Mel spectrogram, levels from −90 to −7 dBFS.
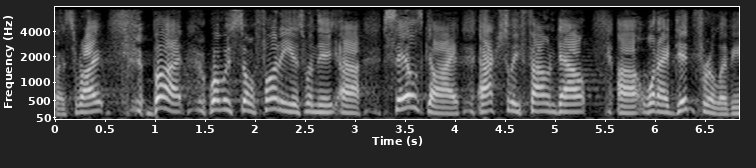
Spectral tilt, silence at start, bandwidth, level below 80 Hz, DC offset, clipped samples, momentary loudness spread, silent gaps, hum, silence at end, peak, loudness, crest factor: -4 dB/octave; 0 s; 7.6 kHz; -80 dBFS; under 0.1%; under 0.1%; 6 LU; none; none; 0 s; -12 dBFS; -29 LUFS; 16 dB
